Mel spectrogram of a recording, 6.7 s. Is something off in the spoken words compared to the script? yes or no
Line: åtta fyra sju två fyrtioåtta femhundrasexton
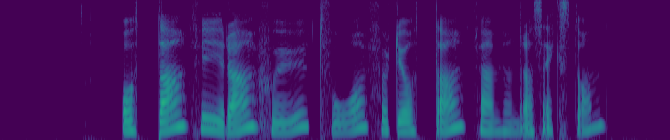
no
